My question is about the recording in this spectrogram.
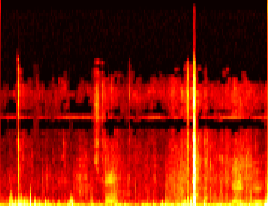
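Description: A cricket bat strikes the ball once, a single sharp crack about one and a half seconds in. It sits over the murmur of spectators' voices.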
